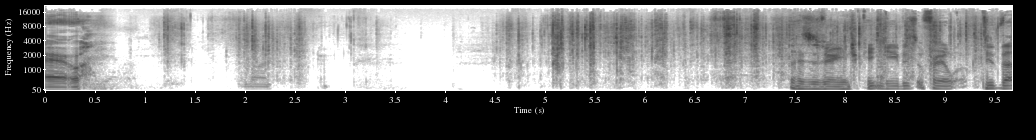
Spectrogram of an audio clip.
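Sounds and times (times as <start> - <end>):
speech: 0.0 - 0.7, 7.4 - 9.6
bag ripped apart and crinkled into a makeshift plague doctor mask: 1.2 - 2.8, 4.4 - 9.6.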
